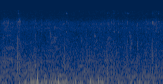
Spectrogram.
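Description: Footsteps and camera-handling knocks from someone walking over uneven ground with a handheld camera: irregular low thuds with a few short sharp ticks.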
